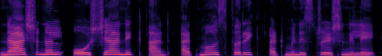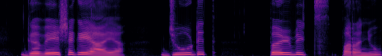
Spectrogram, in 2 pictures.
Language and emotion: Malayalam, neutral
